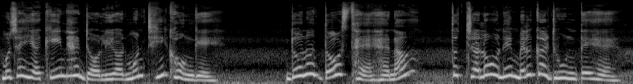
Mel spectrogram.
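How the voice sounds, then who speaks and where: A woman's voice: high-pitched, very animated, normal speed, dark tone, slight background noise. A woman voicing a spirited teenage girl, a firm but kindly peacemaker, in a Hindi cartoon dub. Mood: reassuring. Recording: music behind the voice.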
